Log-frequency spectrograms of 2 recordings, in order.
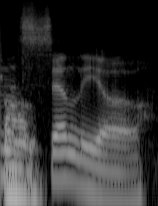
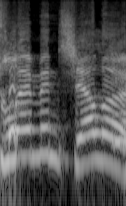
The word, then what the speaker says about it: limoncello: Lemoncello. Looks like a It's limoncello.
